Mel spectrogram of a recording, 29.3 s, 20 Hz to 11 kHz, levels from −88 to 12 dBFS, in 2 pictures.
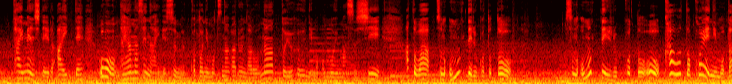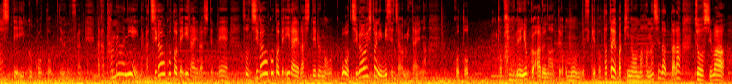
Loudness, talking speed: -25 LUFS, 350 characters per minute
